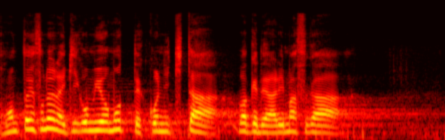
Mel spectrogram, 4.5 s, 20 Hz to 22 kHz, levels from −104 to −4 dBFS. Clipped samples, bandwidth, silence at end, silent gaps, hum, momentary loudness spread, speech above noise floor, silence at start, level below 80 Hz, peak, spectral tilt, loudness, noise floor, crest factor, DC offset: under 0.1%; 15.5 kHz; 0.8 s; none; none; 6 LU; 32 dB; 0 s; -76 dBFS; -20 dBFS; -7 dB/octave; -37 LUFS; -68 dBFS; 18 dB; under 0.1%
